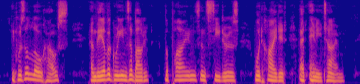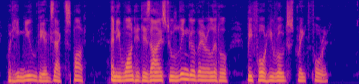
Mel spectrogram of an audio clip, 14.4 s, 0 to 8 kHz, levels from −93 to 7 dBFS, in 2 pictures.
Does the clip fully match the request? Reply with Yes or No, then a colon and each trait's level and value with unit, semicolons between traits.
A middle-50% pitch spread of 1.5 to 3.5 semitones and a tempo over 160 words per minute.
Yes: narrow, 2.4 semitones; average, 175 wpm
